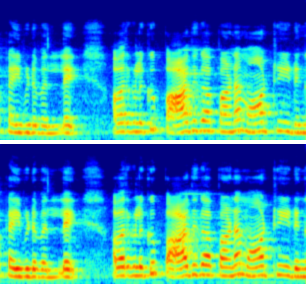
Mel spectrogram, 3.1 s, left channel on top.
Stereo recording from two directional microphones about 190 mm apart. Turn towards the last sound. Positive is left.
turn(degrees=-20)  # may be behind; listen again after turning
